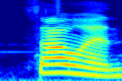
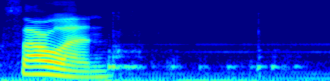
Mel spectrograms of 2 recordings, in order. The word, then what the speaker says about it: Samhain: I forgot how to pronounce it. Yeah, that one. That one, Hope. Samhain, thank you. Samhain.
